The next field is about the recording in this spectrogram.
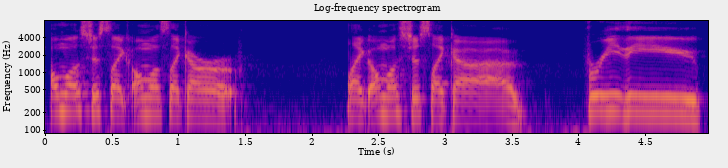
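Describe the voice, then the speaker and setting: A man's voice: high-pitched, a little slow, a bit bright, clean tone. Male podcast guest, rambling casual chat, lots of filler, laughs often. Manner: rambling, full of "like", frequent laughs. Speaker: podcast guest, music fan.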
